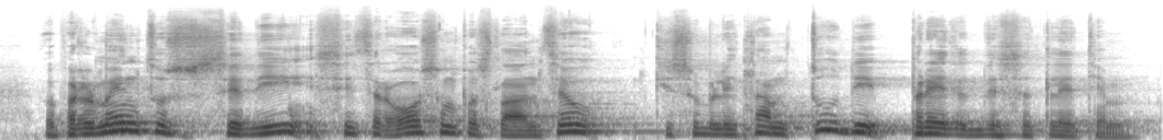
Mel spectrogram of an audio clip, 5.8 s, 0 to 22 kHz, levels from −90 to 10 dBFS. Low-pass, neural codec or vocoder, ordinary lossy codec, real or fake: 19.8 kHz; none; none; real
